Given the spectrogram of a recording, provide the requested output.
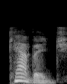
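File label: "cabbage" American English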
